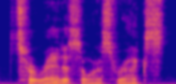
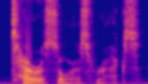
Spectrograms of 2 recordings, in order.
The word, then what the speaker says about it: Tyrannosaurus rex: one and i believe he pronounced tyrannosaurus rex pterosaurus rex which in a weird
